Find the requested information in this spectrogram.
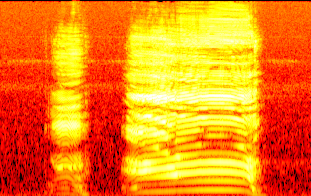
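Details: During the rut, a large deer stag is heard at night on a hunting trail camera: a short grunt-like call, then a longer steady bellow of about one and a half seconds, deep and strongly harmonic.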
